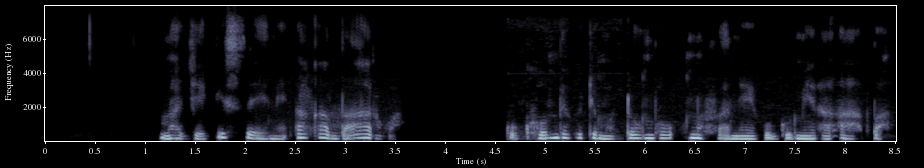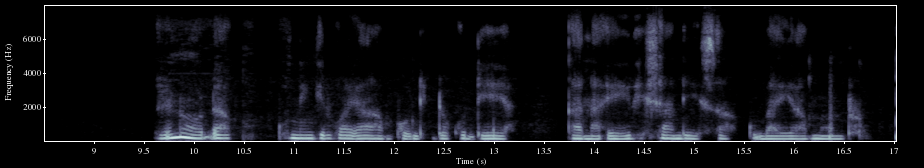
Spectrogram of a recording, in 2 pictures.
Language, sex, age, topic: Ndau, male, 36-49, health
